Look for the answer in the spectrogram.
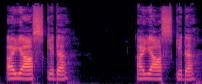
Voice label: "vyasketv", Muscogee

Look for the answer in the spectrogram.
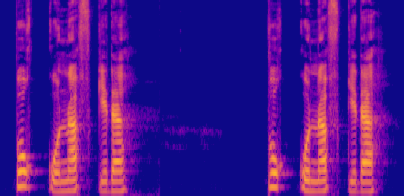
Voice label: "pokko nvfketv", Muscogee

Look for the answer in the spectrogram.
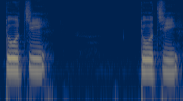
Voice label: "tuce", Muscogee

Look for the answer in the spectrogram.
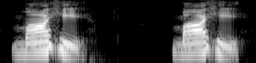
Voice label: "mahe tall", Muscogee

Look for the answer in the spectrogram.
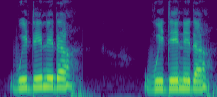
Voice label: "wetenetv", Muscogee

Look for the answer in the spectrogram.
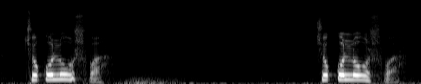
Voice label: "cukoloswv", Muscogee

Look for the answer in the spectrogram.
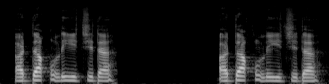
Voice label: "vtaklecetv", Muscogee

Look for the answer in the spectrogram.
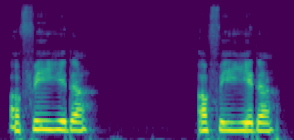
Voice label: "vfeyetv", Muscogee

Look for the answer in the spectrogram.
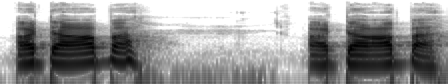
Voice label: "vtapv", Muscogee

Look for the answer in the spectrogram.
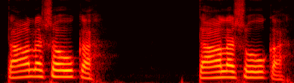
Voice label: "talv svokv", Muscogee

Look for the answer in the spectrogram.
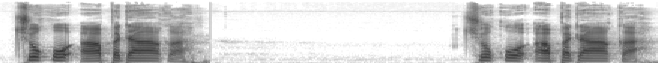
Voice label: "cuko vpvtakv", Muscogee

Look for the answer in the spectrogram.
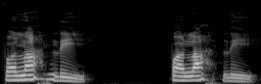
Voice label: "fvlahle", Muscogee

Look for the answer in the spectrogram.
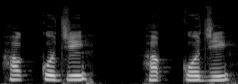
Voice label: "hakkuce", Muscogee

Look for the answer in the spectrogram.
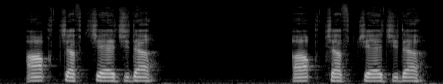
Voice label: "akcvfcicetv", Muscogee; Mvskoke Words with Voicing Consonants; A Dictionary of Creek/Muskogee; SIL International

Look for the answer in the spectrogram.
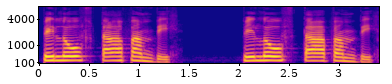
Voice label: "pelof tafvmpe", Muscogee; Mvskoke Words with Voicing Consonants; A Dictionary of Creek/Muskogee; SIL International; Onvkv Ohhvyayices

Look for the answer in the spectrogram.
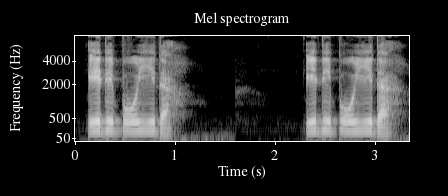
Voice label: "etepoyetv", Muscogee

